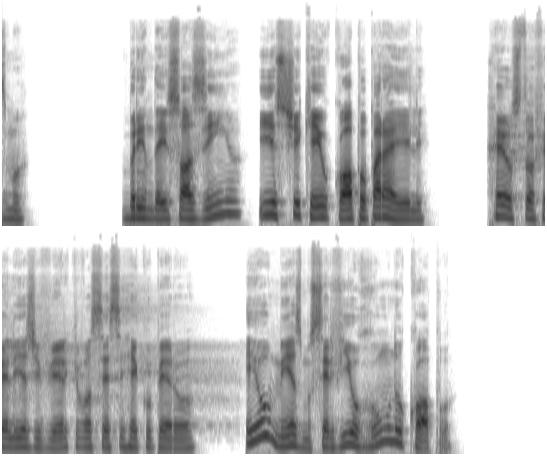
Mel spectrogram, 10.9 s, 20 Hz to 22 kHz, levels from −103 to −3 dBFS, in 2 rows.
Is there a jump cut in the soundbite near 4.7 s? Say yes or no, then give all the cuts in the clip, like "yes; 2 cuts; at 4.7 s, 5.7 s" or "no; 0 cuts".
no; 1 cut; at 7.8 s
